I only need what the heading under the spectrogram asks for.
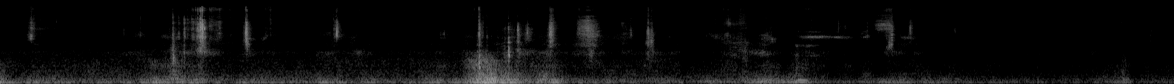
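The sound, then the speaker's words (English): Papery riffling and soft slaps come in irregular bursts as a deck of oracle cards gets shuffled for a romantic oracle reading for Virgo, with a brief louder flurry midway and quieter handling toward the end. “I gotta shuffle these really good.”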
